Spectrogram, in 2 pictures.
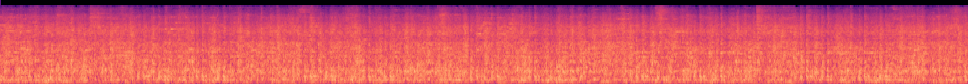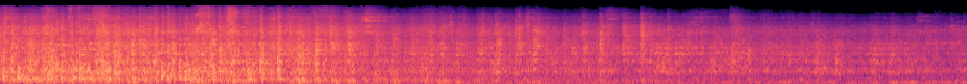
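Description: Pakistan Railways passenger coaches rolling past close by, their wheels clattering over the rail joints. The sound fades steadily from about two-thirds of the way through as the last coach moves away.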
